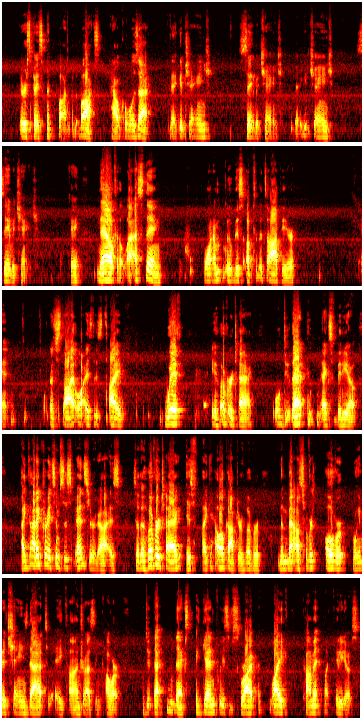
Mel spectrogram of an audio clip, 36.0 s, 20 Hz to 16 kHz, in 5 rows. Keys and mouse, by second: 4.3 super+s, 11.8 click, 14.8 super+s, 16.3 click, 19.1 typing.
